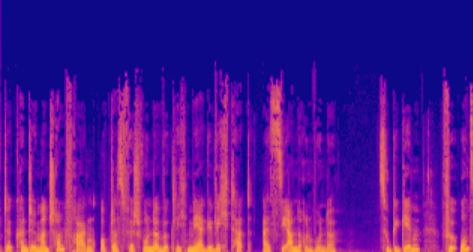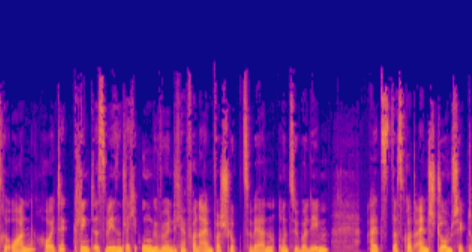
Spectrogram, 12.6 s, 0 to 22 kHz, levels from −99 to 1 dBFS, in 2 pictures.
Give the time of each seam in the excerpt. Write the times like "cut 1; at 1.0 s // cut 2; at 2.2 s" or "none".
cut 1; at 4.6 s // cut 2; at 9.1 s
